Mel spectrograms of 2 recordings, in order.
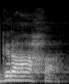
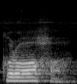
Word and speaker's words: graha: They use the Sanskrit word graha, which in Bengali would be pronounced groha, right?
